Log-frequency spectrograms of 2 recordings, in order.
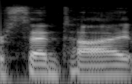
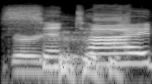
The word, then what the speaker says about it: Sentai: I know, but it just, Sentai just sounds like something very, like... That's because it rhymes with hentai.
